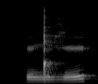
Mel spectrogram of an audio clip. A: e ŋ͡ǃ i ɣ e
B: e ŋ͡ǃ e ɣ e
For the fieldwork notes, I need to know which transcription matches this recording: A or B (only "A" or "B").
A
